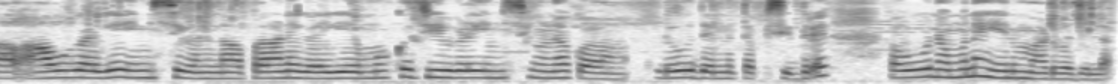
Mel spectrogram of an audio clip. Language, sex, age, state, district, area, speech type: Kannada, female, 18-30, Karnataka, Koppal, rural, spontaneous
